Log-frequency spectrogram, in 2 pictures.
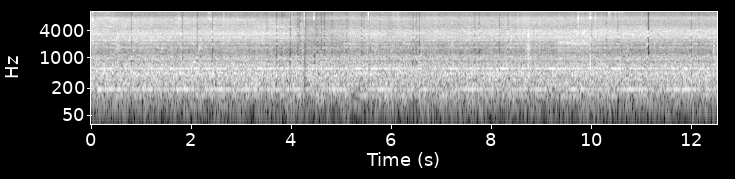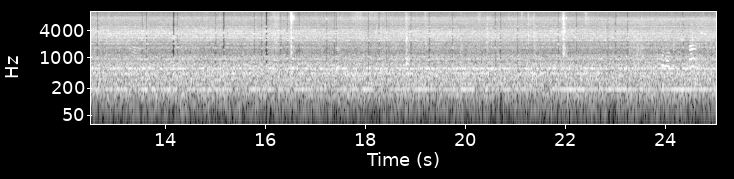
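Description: Steady cabin noise inside an Embraer ERJ 195 airliner taxiing: its General Electric CF34 turbofans at low thrust and the air-conditioning, an even rush with a steady low hum and a fainter higher tone.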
